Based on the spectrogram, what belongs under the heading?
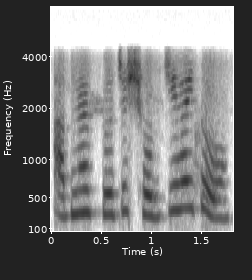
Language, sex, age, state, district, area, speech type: Bengali, female, 18-30, West Bengal, Birbhum, urban, conversation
